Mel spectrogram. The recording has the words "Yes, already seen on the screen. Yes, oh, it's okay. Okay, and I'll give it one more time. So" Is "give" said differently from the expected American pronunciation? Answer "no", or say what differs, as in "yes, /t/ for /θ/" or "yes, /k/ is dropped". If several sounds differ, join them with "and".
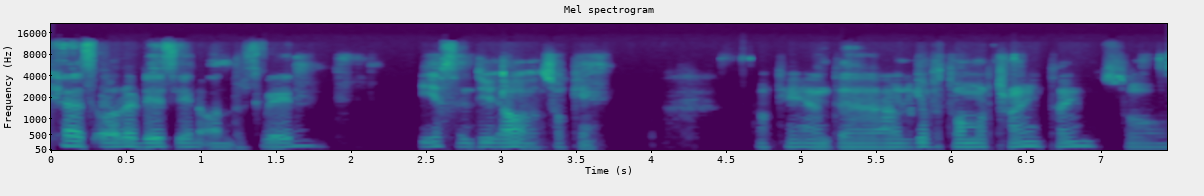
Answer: no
